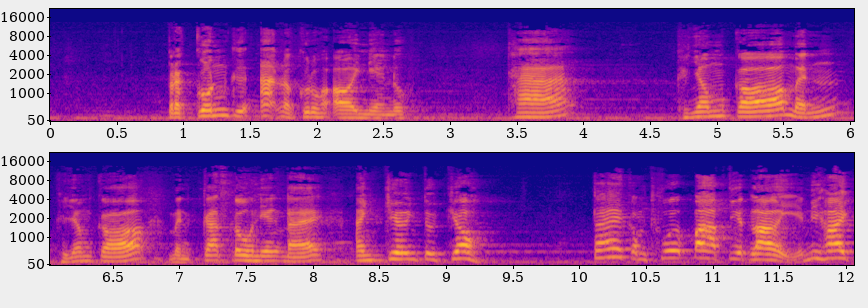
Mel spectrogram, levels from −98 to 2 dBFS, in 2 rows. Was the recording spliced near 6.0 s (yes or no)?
yes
